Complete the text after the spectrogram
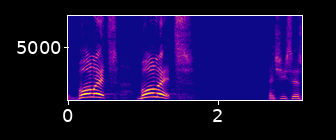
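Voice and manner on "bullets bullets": shouted, much louder and higher; loud exclaim. Retold or imitated. Father calling out the translation to the listeners, shouted. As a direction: call it out like an urgent translation. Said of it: "and her father says".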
